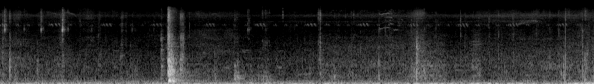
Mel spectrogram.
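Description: A sharp knock about two seconds in and a softer one a little after four seconds, over a steady low rumble.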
